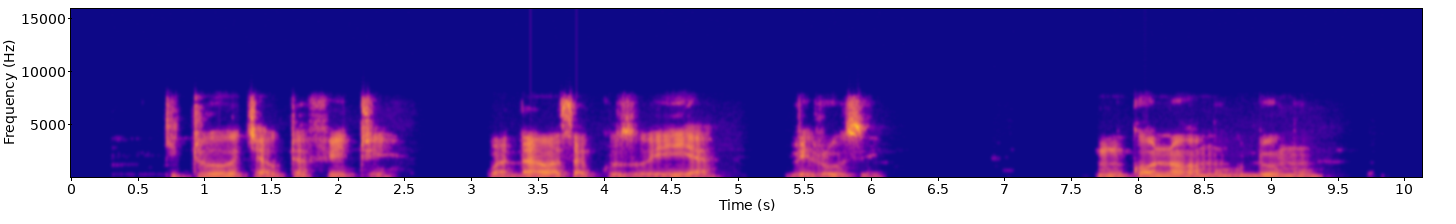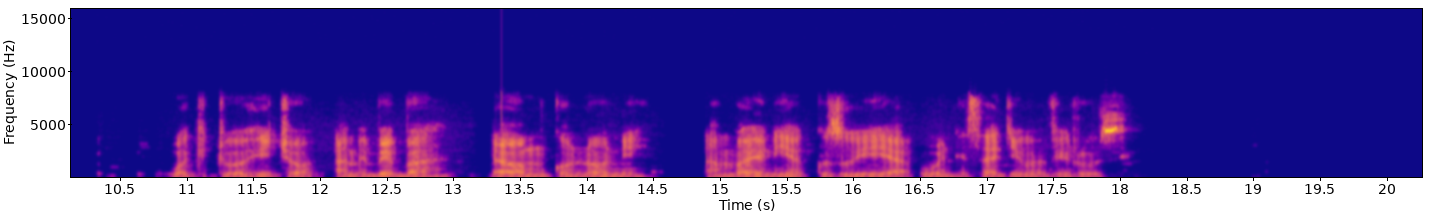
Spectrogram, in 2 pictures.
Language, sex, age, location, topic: Swahili, male, 25-35, Wajir, health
